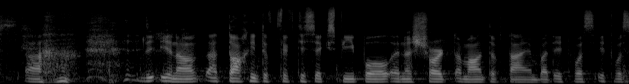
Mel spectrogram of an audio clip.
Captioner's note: laughs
